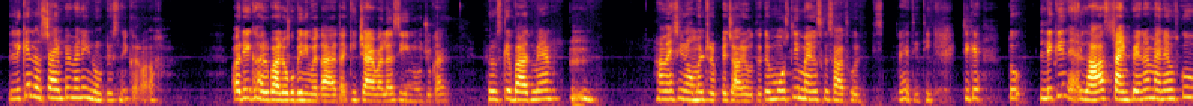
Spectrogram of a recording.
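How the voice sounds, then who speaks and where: A young woman telling a story in a casual vlog, animated and mixing in English phrases. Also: sits high.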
